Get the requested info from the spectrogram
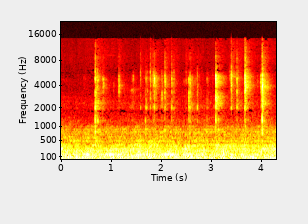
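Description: Scattered light clicks and taps of small plastic parts being handled, irregular and growing busier in the second half, over a steady low hum.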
